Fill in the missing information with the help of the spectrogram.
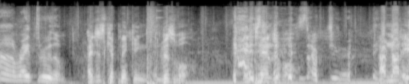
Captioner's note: laughing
